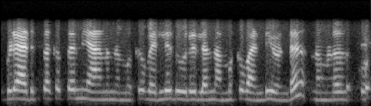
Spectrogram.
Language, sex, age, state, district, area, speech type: Malayalam, female, 30-45, Kerala, Kottayam, urban, conversation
